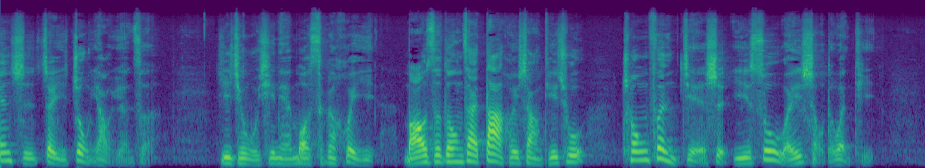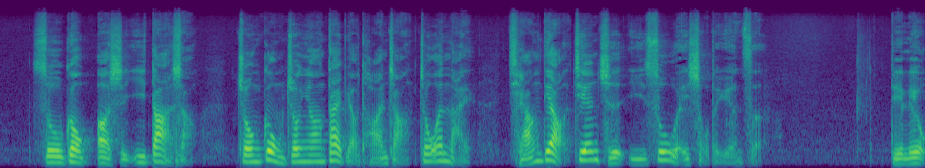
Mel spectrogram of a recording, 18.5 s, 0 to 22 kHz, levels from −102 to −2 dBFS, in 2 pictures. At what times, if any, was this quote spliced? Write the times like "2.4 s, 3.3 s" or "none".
12.8 s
